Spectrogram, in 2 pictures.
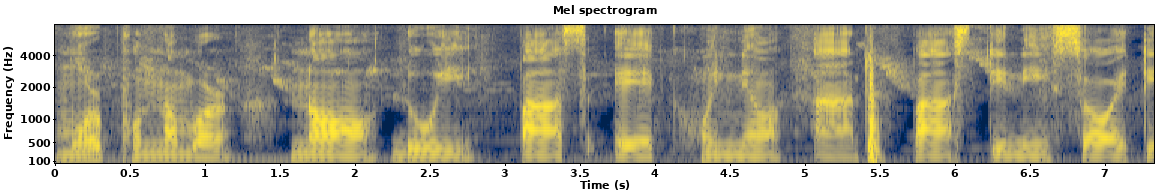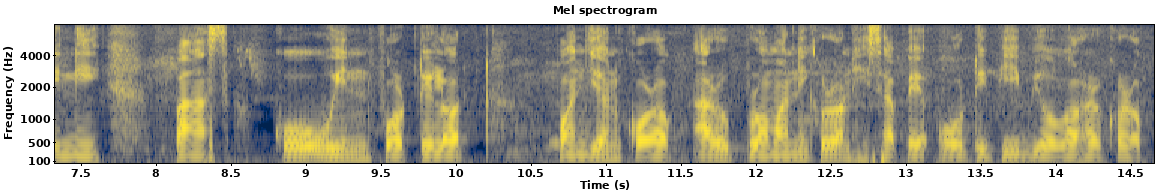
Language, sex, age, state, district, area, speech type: Assamese, male, 18-30, Assam, Dibrugarh, rural, read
